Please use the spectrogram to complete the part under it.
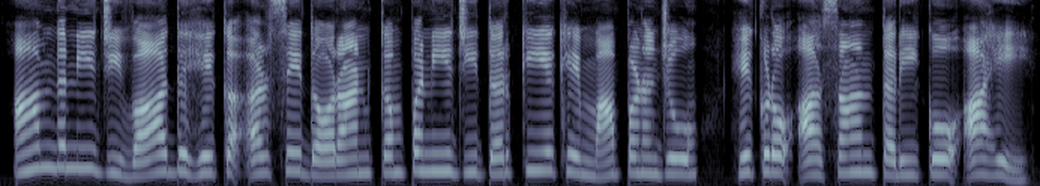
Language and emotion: Sindhi, neutral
